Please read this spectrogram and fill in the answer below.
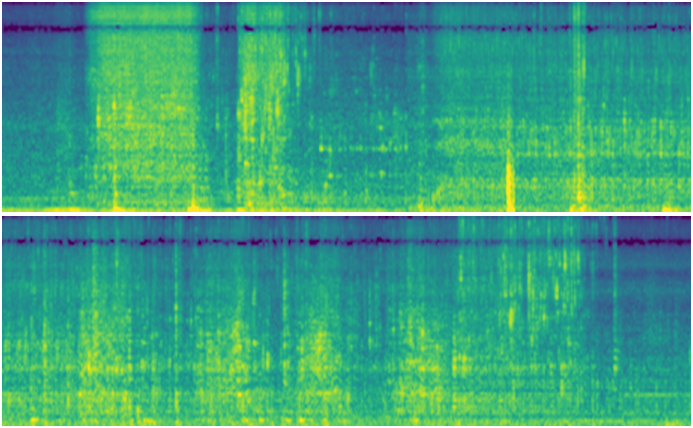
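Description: Kitchen tap running into a stainless steel sink for about a second and a half, with a shorter run soon after. Then a pot of stew is stirred with a spoon, with scattered soft knocks.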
